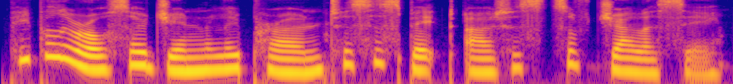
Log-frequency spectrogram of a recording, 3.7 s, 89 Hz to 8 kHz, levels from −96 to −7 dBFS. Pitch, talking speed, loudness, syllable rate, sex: 215 Hz, 165 wpm, -19 LUFS, 6.0 syllables/s, female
